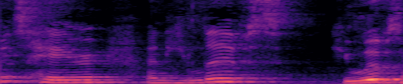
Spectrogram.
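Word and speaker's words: Haigha: happy his name is hair he pronounced it so as to rhyme with mayor I love my love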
